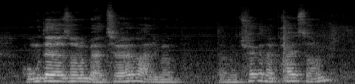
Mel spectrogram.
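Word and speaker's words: Python: 안에 반드시 들어가고 있는 파이썬이 있습니다. 그래서 파이썬 이 TH 발음이 번데기 발음 일명 그래서 파이썬이라고 하시는 그러면 이제 조금 더 이렇게 그럴듯해 보이는 그런 요소가 있습니다만 한국에서는 그냥 파이썬이라고 하고 있죠.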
